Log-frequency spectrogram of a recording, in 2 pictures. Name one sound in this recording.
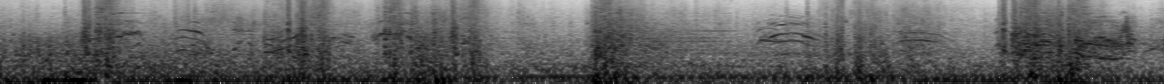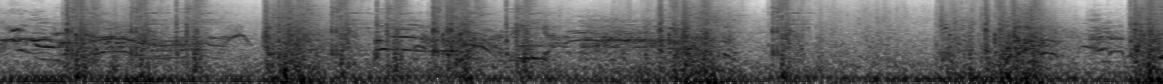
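Heavy crashes and thuds strike a boat's hull.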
